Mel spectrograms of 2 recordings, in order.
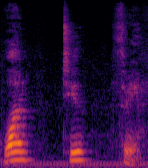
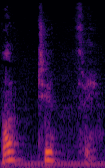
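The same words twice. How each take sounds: First: It is counted at a medium speed. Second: It is counted quickly.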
